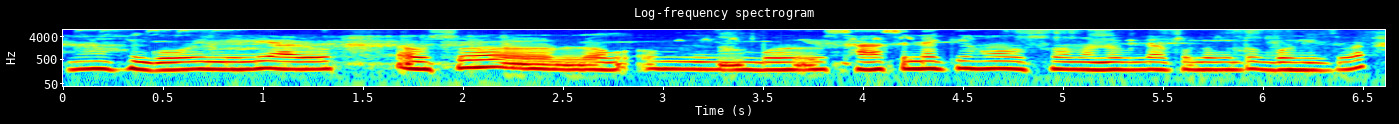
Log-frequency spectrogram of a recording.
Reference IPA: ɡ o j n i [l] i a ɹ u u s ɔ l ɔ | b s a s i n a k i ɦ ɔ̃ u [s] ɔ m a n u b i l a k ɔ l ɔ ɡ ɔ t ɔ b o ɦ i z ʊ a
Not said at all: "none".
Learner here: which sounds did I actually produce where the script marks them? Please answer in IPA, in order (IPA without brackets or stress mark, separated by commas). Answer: l, s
